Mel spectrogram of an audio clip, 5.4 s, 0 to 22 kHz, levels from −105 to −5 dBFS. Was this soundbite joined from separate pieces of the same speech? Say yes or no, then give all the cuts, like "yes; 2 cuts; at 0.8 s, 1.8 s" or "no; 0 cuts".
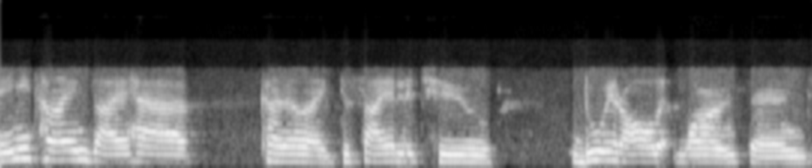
no; 0 cuts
